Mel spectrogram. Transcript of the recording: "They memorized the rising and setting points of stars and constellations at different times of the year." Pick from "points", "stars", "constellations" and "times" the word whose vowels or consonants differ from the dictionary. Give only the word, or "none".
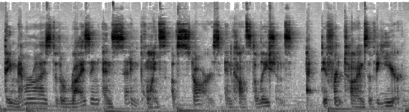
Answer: none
